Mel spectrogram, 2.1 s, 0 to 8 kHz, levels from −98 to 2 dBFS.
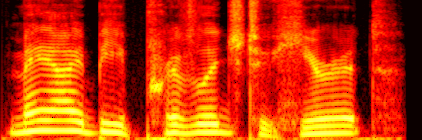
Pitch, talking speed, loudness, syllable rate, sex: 165 Hz, 200 wpm, -15 LUFS, 5.2 syllables/s, male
